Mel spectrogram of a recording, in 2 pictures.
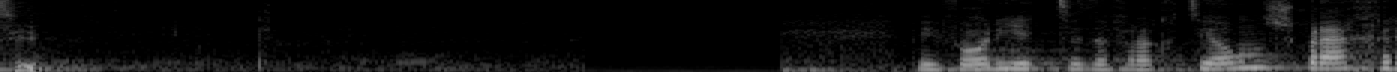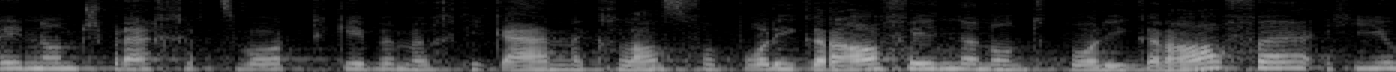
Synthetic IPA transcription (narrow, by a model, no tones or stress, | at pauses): sḭː | b̥efoːɾijɛt͡sədəfɾɑkt͡sjoːnsʃpɾæχəɾɪnəʊntʃpɾæχəɾt͡sʋɔrtɡ̥ɪːbəmœχt̪iɡæɾnəkʰχlɑsfɔpʰɔliɡɾɑːfɪnːənʊntpɔliɡ̥ɾɑːfəhiə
